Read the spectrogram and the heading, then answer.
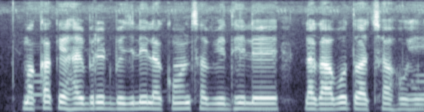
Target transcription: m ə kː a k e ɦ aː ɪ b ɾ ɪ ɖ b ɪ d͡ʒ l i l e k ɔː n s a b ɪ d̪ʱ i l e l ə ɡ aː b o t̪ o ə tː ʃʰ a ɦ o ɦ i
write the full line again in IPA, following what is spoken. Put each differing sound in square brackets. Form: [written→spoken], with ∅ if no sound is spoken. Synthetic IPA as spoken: m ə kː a k e ɦ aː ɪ b ɾ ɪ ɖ b ɪ d͡ʒ l i l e k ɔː n s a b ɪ d̪ʱ i l e l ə ɡ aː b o t̪ o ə tː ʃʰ a ɦ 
